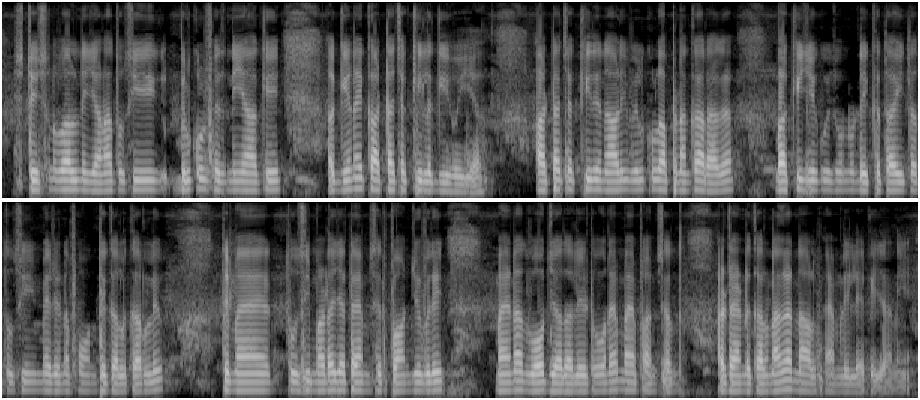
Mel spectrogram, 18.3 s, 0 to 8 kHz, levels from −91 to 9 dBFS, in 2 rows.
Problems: background sounds at intervals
